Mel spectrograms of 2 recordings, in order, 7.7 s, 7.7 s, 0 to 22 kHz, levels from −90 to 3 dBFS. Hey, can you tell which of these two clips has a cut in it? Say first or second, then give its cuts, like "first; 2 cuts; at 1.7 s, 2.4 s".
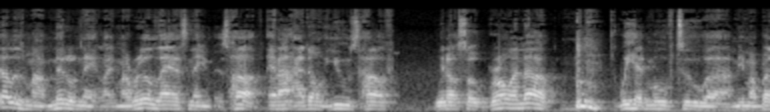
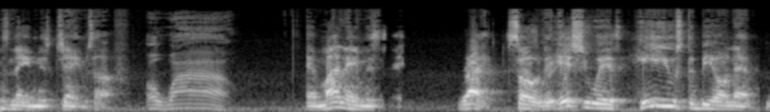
first; 1 cut; at 2.9 s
